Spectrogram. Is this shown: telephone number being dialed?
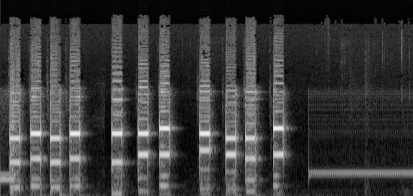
yes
